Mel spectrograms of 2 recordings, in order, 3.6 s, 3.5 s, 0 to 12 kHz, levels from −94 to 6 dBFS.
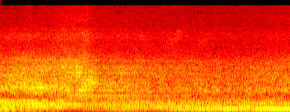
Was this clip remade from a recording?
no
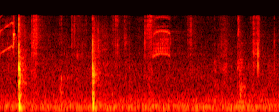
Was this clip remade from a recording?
no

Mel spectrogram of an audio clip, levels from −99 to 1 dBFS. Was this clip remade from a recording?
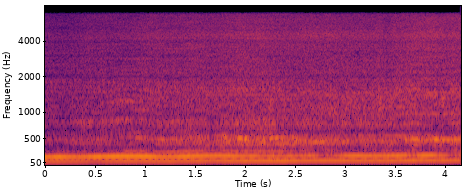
yes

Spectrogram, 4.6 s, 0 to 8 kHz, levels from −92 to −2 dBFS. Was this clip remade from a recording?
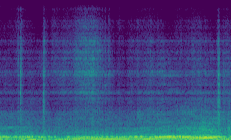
yes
